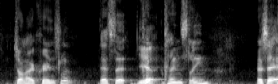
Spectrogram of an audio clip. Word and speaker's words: Kraenzlin: Kraenzlin. Is that how you pronounce it?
